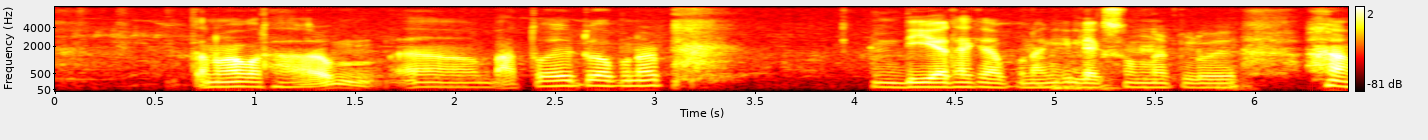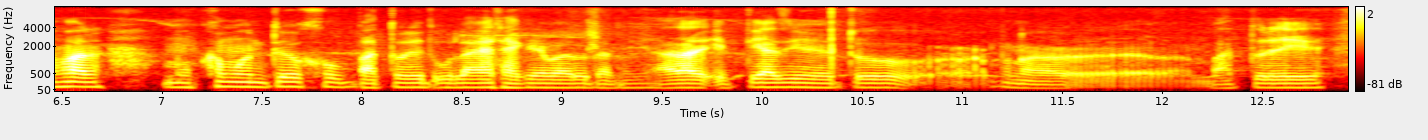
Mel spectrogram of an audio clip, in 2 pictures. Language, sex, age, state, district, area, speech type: Assamese, male, 45-60, Assam, Kamrup Metropolitan, urban, spontaneous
